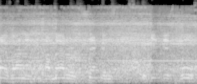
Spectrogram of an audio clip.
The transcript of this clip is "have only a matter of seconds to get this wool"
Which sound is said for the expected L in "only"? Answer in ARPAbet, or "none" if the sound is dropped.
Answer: none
